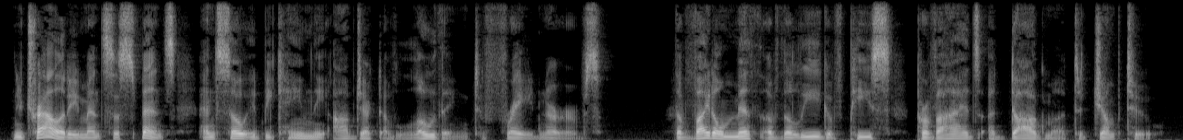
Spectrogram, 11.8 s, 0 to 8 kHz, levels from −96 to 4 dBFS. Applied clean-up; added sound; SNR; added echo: none; none; none; none.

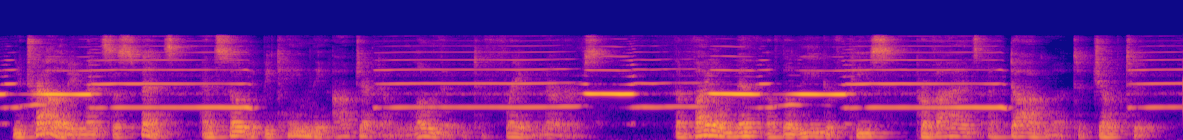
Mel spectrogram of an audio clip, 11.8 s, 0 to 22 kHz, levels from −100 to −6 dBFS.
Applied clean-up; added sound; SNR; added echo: none; Wind instrument, woodwind instrument; -4 dB; reverberation time 0.5 s.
